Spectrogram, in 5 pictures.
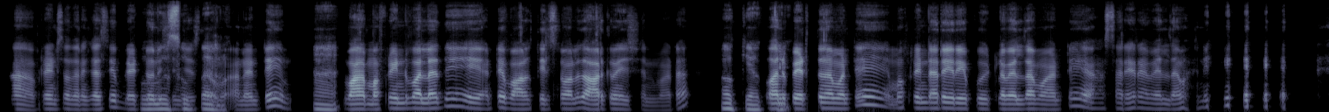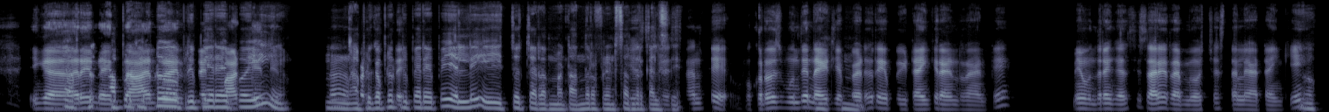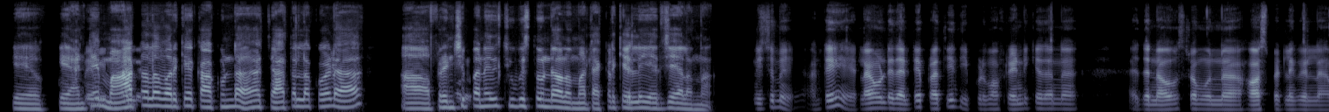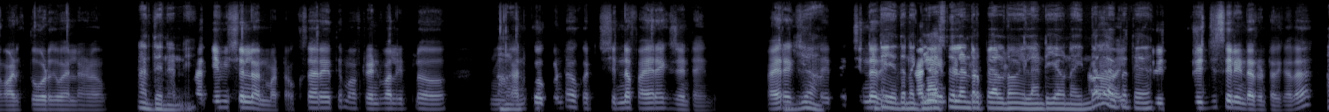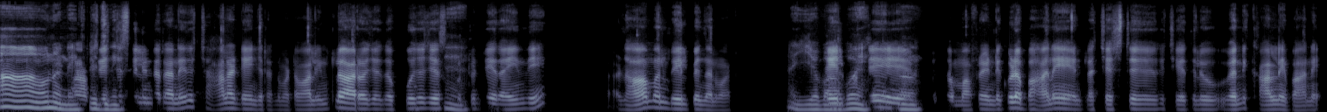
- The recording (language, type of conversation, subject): Telugu, podcast, రేడియో వినడం, స్నేహితులతో పక్కాగా సమయం గడపడం, లేక సామాజిక మాధ్యమాల్లో ఉండడం—మీకేం ఎక్కువగా ఆకర్షిస్తుంది?
- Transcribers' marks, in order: in English: "ఫ్రెండ్స్"; in English: "బ్లడ్ డొనేషన్"; in English: "సూపర్!"; in English: "ఫ్రెండ్"; in English: "ఆర్గనైజేషన్"; in English: "ఫ్రెండ్"; chuckle; in English: "ప్రిపేర్"; in English: "ప్రిపేర్"; in English: "ఫ్రెండ్స్"; in English: "యస్. యస్"; in English: "నైట్"; in English: "ఫ్రెండ్‌షిప్"; in English: "యస్. యస్"; other background noise; in English: "ఫ్రెండ్‌కి"; in English: "ఫ్రెండ్"; in English: "ఫైర్ ఆక్సిడెంట్"; in English: "ఫైర్ ఆక్సిడెంట్"; in English: "గ్యాస్ సిలిండర్"; in English: "ఫ్రిడ్ ఫ్రిడ్జ్ సిలిండర్"; in English: "ఫ్రిడ్జ్‌ది"; in English: "ఫ్రిడ్జ్ సిలిండర్"; in English: "డేంజర్"; in English: "ఫ్రెండ్"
